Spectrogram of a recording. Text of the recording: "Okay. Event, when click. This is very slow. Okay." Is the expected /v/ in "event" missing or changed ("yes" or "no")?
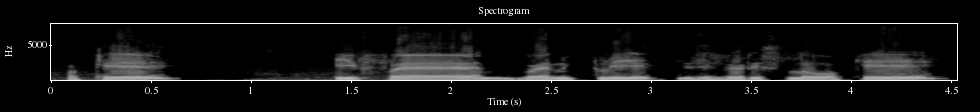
yes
